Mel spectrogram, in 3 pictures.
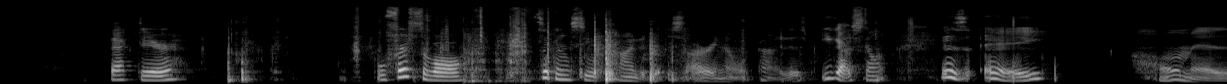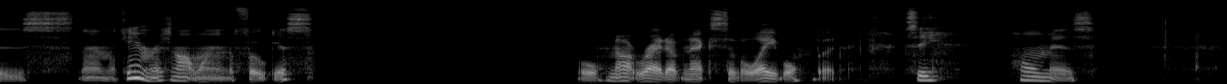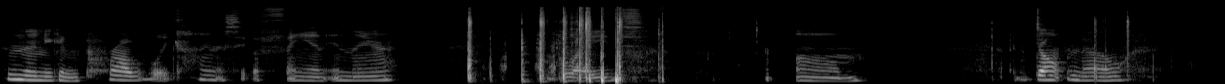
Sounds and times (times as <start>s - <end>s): Speech: 1.1s - 1.9s, 3.8s - 10.6s, 11.4s - 15.5s, 18.0s - 23.3s, 24.6s - 28.6s, 30.0s - 31.2s, 32.1s - 33.2s, 34.6s - 36.0s.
